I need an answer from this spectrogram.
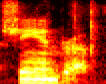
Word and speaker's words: Chandra: All right, so rhymes with and. I'm going to remember that. Chandra.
